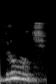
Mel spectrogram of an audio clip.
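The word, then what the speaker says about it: brooch: पहले जो वर्ड था उसकी स्पेलिंग थी ब्रूच बी are double O सी एच and this is ब्रोच ब्रोच मतलब होता है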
